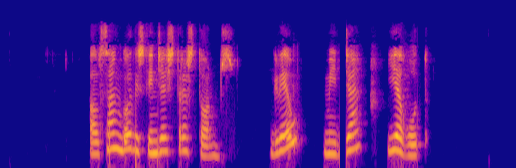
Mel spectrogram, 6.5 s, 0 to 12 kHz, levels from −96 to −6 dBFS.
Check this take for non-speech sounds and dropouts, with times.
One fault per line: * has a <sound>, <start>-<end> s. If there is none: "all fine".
* has a dropout, 4.2-4.3 s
